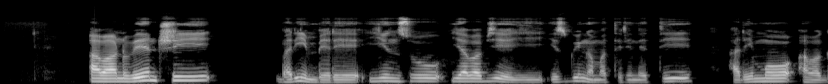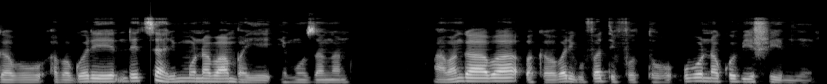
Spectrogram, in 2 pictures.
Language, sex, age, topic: Kinyarwanda, male, 25-35, health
